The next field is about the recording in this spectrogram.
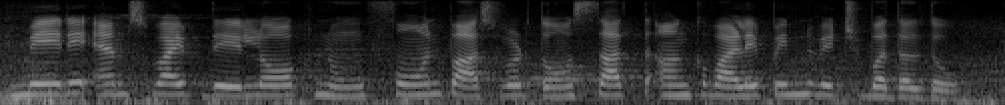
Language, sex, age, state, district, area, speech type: Punjabi, female, 18-30, Punjab, Mohali, urban, read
